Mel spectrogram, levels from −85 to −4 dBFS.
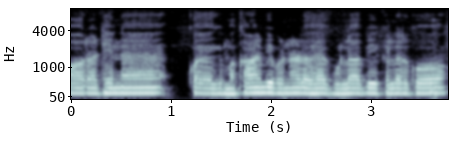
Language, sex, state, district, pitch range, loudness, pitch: Rajasthani, male, Rajasthan, Nagaur, 130-135 Hz, -15 LUFS, 130 Hz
